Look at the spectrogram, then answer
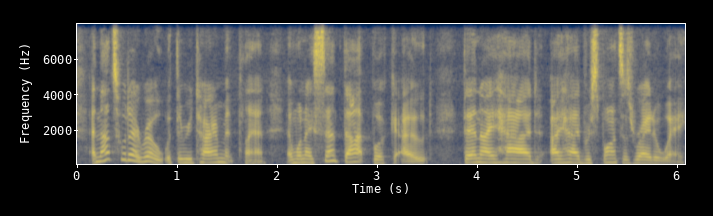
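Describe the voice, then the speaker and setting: Talking fairly quickly, a woman uses a plain, everyday voice at a medium pitch, with lively intonation and very even loudness. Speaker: novelist. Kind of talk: interview.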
